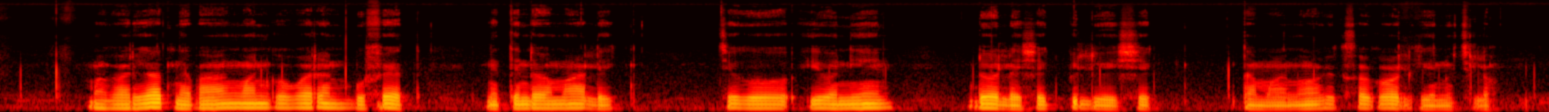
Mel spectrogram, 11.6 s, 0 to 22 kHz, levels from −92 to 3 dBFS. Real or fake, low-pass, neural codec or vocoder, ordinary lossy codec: fake; none; vocoder, 44.1 kHz, 128 mel bands every 512 samples, BigVGAN v2; none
